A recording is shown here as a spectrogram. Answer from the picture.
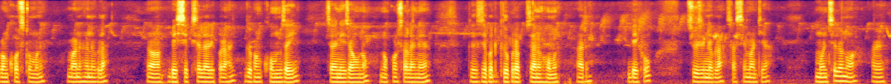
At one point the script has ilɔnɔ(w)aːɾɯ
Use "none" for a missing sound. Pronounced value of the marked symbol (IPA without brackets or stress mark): w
